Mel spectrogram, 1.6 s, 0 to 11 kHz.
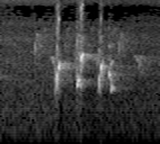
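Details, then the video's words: Bulbul calling for a mate, used to train young birds: a single quick phrase of three or four liquid, gurgling notes with falling and rising slurs. "เสียงนกดอกแตงEp.186 เพลงเรียกคู่ หัดลูกเสอ Suara pikat merbah lekir gacor"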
